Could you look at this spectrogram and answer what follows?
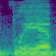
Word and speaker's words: Blea: His name is actually Blea, but it's spelled B-L-E-A, like flea.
